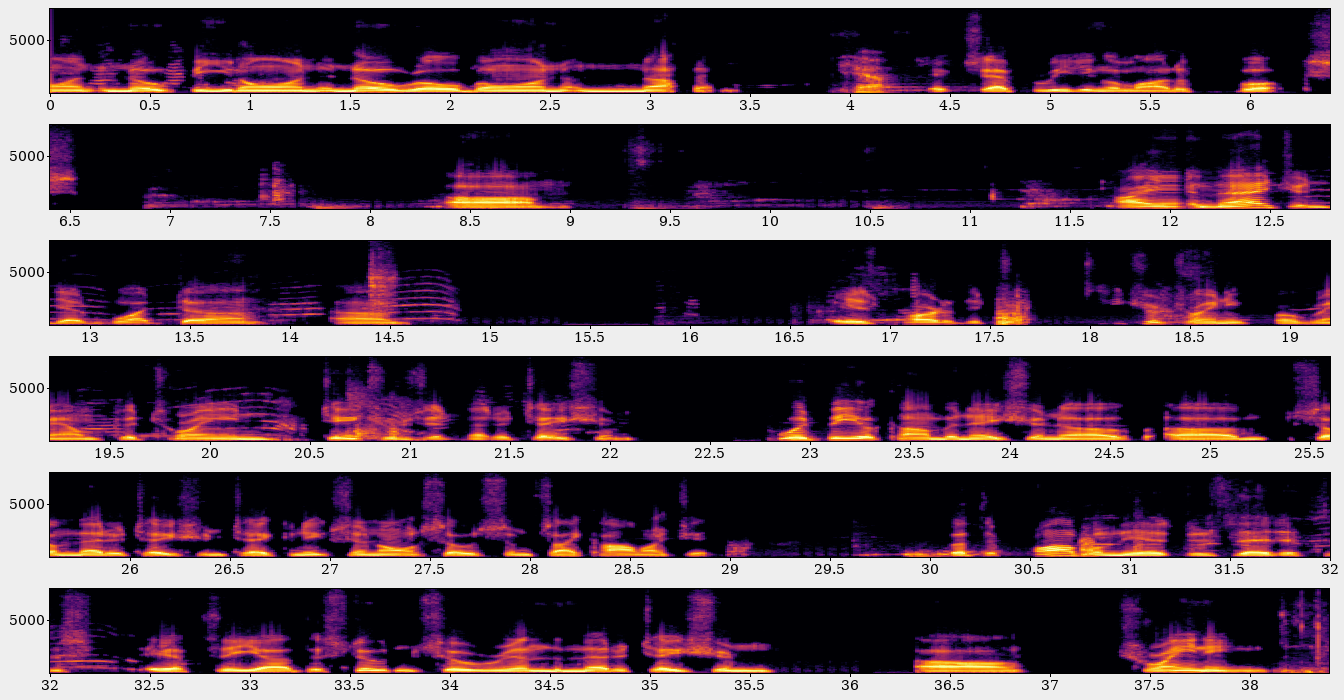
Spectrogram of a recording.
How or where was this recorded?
video call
